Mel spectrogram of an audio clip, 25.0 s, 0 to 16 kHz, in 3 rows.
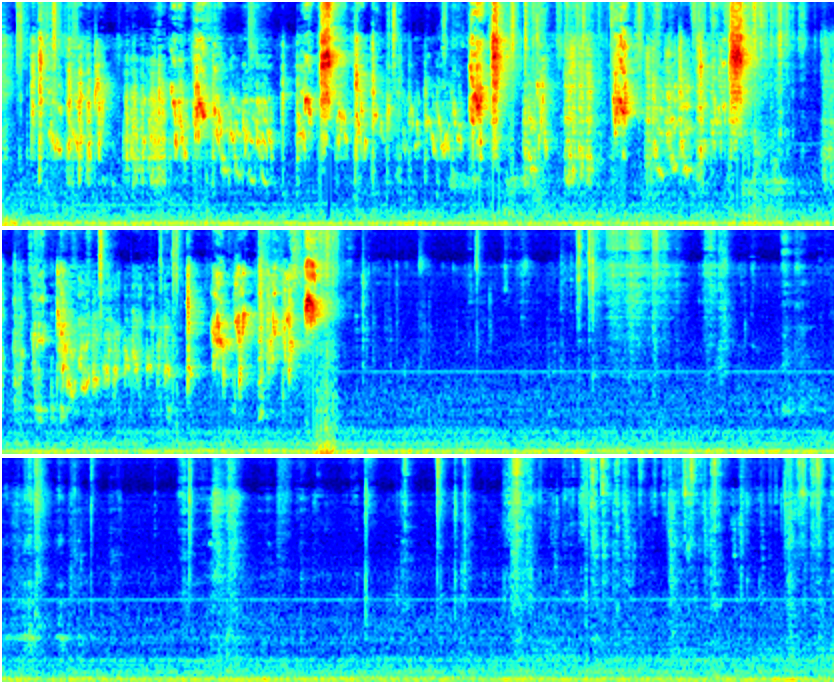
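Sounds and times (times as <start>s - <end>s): budgerigars chirping and squawking: 0.0s - 11.8s
low steady hum: 0.0s - 24.9s.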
